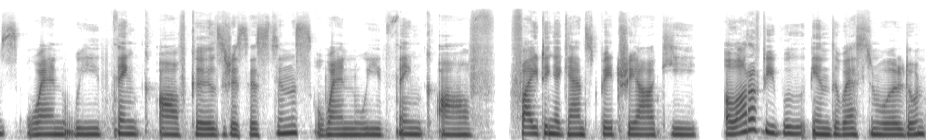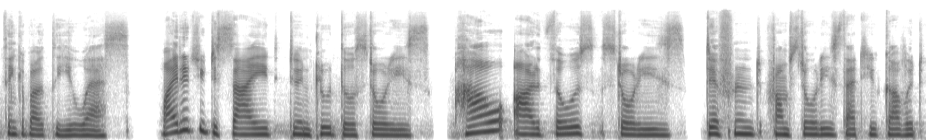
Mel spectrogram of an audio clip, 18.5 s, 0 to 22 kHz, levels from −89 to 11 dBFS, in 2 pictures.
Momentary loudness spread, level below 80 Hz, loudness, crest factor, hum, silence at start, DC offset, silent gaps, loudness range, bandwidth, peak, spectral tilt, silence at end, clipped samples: 6 LU; -60 dBFS; -21 LUFS; 16 dB; none; 0 s; under 0.1%; 4.97-5.10 s, 7.01-7.22 s, 10.61-10.83 s, 13.61-13.73 s, 16.15-16.27 s; 1 LU; 14 kHz; -6 dBFS; -6.5 dB/octave; 0 s; under 0.1%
